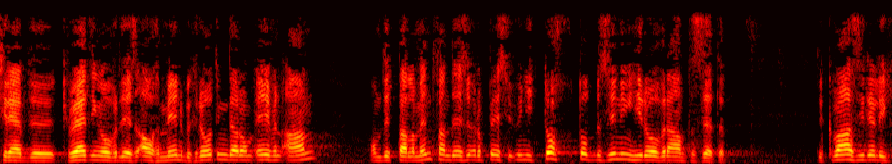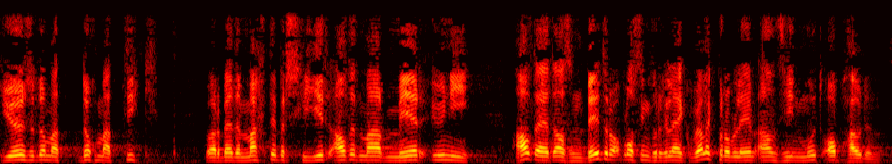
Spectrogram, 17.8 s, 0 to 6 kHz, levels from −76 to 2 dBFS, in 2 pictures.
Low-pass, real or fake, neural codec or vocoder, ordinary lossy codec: 5.4 kHz; real; none; none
